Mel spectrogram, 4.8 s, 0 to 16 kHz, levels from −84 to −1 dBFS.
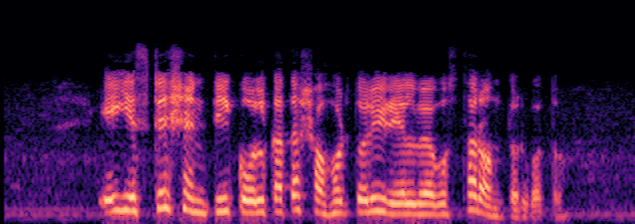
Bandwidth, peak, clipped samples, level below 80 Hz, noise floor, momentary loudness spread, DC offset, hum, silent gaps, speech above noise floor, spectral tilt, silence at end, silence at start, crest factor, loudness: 7.2 kHz; -2 dBFS; under 0.1%; -54 dBFS; -48 dBFS; 12 LU; under 0.1%; none; none; 32 dB; -6.5 dB/octave; 0.5 s; 0.75 s; 16 dB; -15 LUFS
